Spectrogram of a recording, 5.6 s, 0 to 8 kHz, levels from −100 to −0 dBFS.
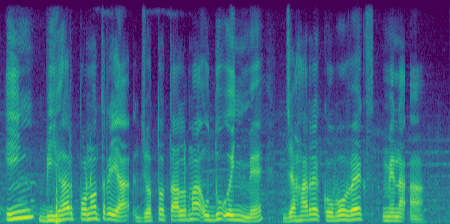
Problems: background sounds at intervals, background conversations at intervals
